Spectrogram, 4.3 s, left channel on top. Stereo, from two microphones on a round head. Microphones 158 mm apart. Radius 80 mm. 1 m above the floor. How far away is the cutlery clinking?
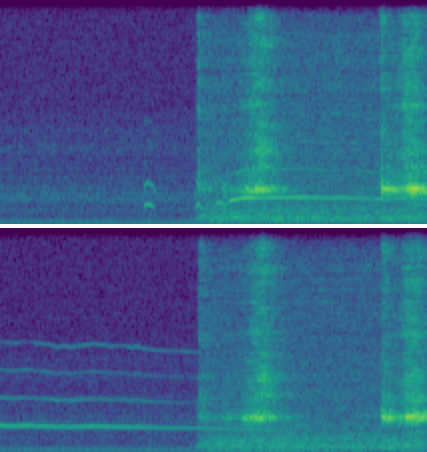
About 1.0 m.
